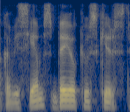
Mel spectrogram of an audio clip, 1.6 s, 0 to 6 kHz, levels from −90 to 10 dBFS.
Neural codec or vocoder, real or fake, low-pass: codec, 16 kHz, 4.8 kbps, FACodec; fake; 5.4 kHz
